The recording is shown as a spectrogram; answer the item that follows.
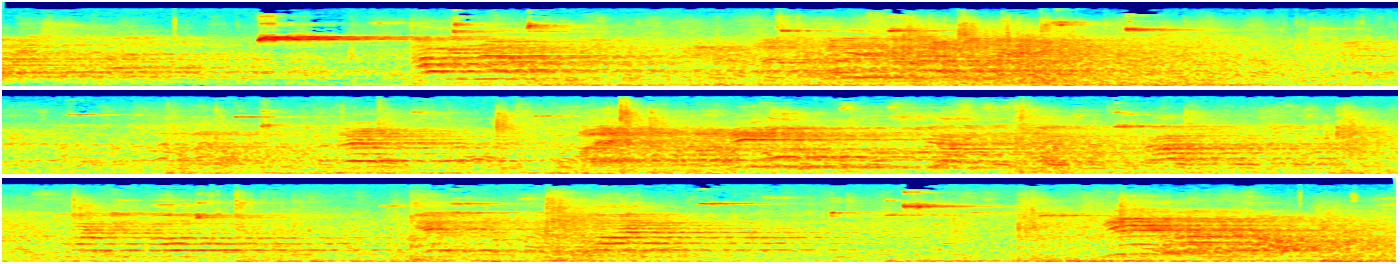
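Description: A futsal game in a sports hall: the ball being kicked and bouncing on the wooden floor, with short high shoe squeaks and players shouting to each other, all echoing in the large hall.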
